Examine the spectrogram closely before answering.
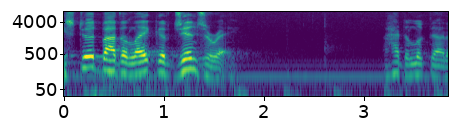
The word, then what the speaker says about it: Gennesaret: God, that he stood by the lake of Gennesaret. I had to look that up to see how to pronounce that.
